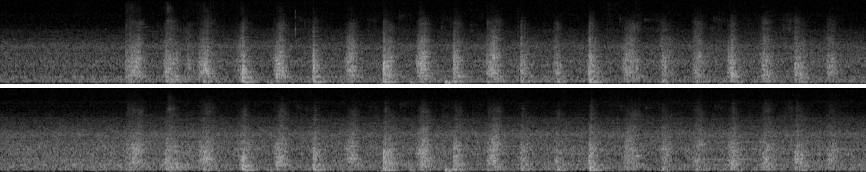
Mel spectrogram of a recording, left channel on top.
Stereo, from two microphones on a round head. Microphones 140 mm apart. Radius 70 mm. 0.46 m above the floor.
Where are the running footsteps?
50° left (ahead or behind), 4.5 m; by 8.4 s 85° left, 6.5 m.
